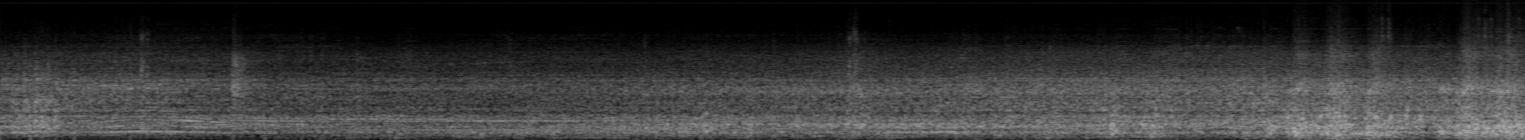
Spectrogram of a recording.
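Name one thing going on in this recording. A tram hums and rumbles along its rails, growing louder.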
